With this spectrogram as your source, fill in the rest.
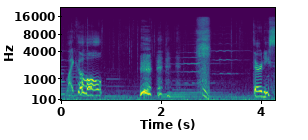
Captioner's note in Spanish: llora y se suena los mocos de nuevo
